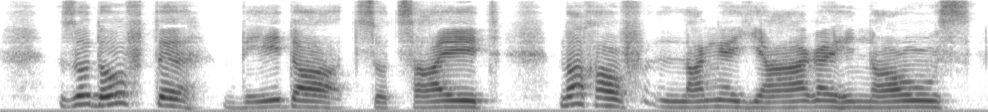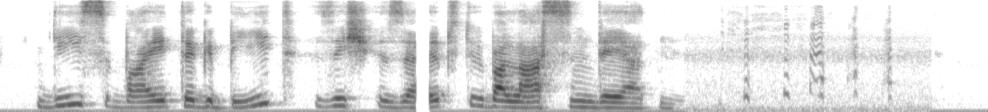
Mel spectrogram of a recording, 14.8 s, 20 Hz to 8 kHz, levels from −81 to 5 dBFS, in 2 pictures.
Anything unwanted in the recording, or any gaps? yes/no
yes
